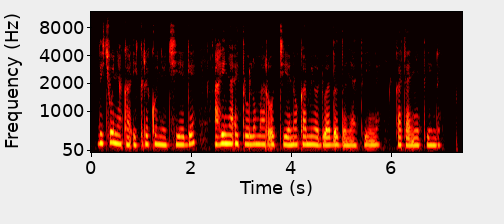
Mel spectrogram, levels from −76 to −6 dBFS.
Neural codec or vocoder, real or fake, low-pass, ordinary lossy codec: none; real; none; none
